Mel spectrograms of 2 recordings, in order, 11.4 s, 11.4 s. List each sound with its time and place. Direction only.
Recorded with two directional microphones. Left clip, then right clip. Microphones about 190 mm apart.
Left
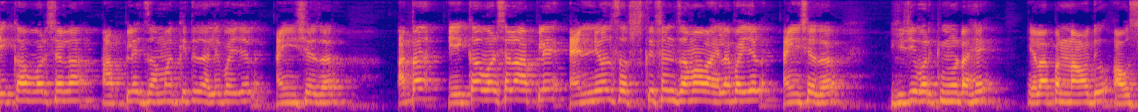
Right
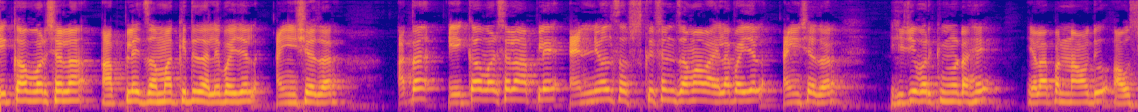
0.0 s speech: 45° right (ahead or behind)
3.9 s speech: 25° right (ahead or behind)
8.9 s speech: 30° right (ahead or behind); by 11.3 s 15° right (ahead or behind)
